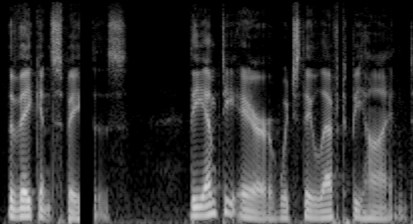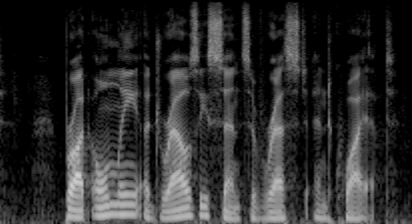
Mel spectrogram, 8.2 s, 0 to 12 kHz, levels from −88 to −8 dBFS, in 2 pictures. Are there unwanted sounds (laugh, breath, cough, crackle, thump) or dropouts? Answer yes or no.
yes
